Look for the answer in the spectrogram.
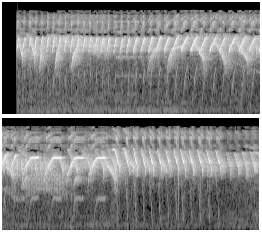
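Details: Canary singing a master song meant to set other canaries singing: a loud, continuous, high rolling trill of rapidly repeated notes, broken midway by a few short, clear whistled notes before the fast trilling resumes.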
